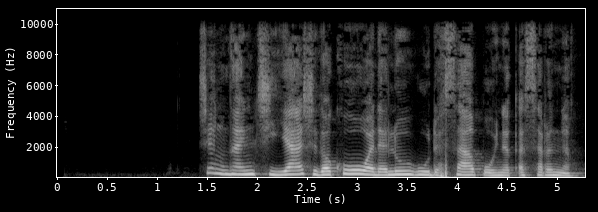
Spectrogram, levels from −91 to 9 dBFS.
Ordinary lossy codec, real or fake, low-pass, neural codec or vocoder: none; fake; 9.9 kHz; codec, 24 kHz, 0.9 kbps, WavTokenizer, medium speech release version 1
